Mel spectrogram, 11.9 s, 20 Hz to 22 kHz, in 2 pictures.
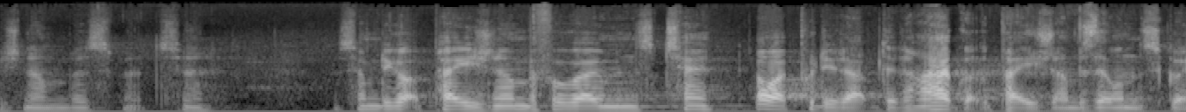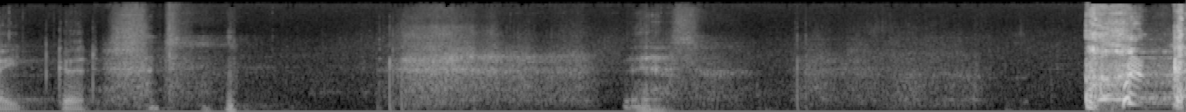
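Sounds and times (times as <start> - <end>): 
speech: 0.0 - 7.2, 9.0 - 9.5
harsh raspy coughs: 11.3 - 11.8.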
